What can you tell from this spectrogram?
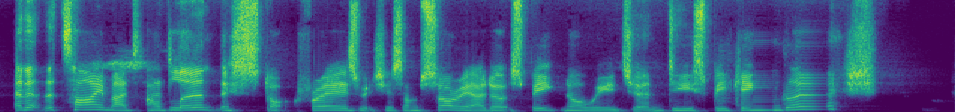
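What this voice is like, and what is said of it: Yorkshire English accent. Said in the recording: “my Yorkshire accent”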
